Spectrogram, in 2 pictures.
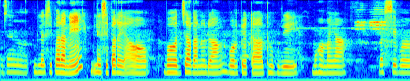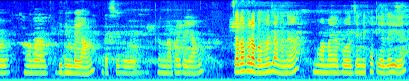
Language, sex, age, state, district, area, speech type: Bodo, female, 18-30, Assam, Udalguri, urban, spontaneous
